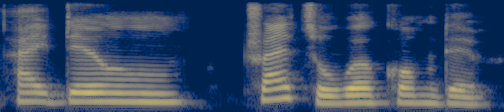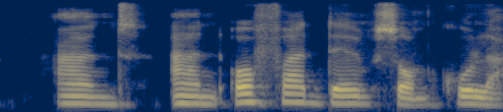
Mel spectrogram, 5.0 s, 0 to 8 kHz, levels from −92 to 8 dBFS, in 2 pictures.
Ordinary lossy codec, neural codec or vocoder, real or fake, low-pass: none; codec, 16 kHz, 4 kbps, X-Codec, HuBERT features, trained on LibriSpeech; fake; 7.2 kHz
